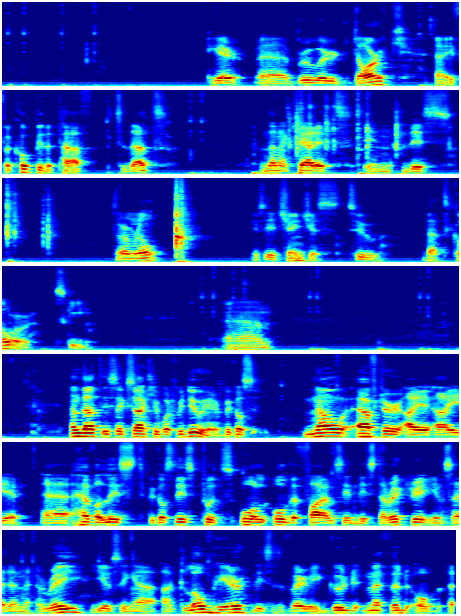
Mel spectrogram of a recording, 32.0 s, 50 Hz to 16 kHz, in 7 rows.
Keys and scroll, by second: 1.1 super+d, 6.5 super+d, 16.0 super+d.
